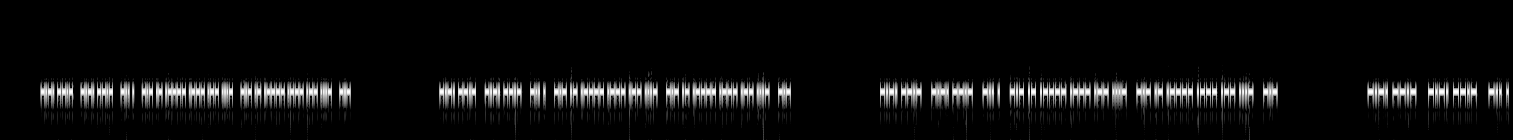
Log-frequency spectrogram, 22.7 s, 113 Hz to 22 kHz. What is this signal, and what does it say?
Morse code, heard as a keyed tone, about 57 wpm, 700 Hz. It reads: CQ CQ DE KA1JWV KA1JWV K CQ CQ DE KA1JWV KA1JWV K CQ CQ DE KA1JWV KA1JWV K CQ CQ DE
